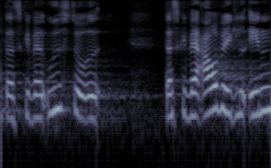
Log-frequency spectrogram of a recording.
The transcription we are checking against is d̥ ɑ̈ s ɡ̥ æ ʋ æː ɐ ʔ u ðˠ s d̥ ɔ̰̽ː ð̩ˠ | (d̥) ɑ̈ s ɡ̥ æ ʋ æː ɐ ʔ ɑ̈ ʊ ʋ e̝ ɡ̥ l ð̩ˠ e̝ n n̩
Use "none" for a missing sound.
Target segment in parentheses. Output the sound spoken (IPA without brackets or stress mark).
d̥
